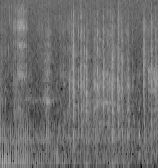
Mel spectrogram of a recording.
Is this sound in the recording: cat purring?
yes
